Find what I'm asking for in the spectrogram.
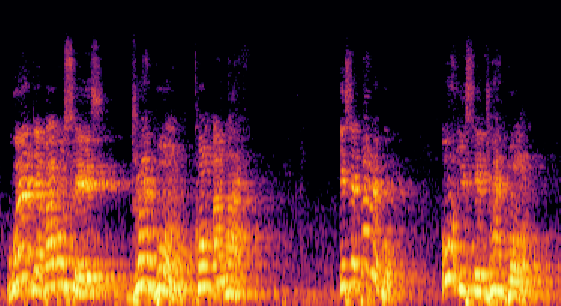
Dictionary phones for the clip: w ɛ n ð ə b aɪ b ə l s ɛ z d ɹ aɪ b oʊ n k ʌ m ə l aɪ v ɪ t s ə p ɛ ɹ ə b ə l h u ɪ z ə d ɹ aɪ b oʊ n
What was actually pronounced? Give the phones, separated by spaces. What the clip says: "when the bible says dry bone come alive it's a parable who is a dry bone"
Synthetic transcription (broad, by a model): w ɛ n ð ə b aɪ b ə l s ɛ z d ɹ aɪ b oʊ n k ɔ m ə l aɪ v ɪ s ə p ɛ ɹ ə b ə l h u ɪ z ə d ɹ aɪ b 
